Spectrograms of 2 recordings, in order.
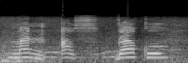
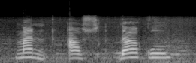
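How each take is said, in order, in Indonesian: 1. N di akhir 'man' jelas. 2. N di akhir 'man' jelas.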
